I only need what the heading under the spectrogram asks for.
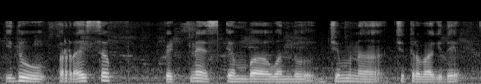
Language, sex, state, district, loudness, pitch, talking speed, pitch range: Kannada, male, Karnataka, Bijapur, -19 LUFS, 130 Hz, 100 wpm, 125-145 Hz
